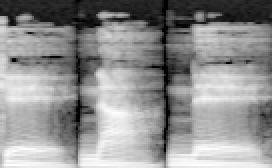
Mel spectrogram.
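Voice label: "kenane", concatenated syllables; Affixing experiment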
